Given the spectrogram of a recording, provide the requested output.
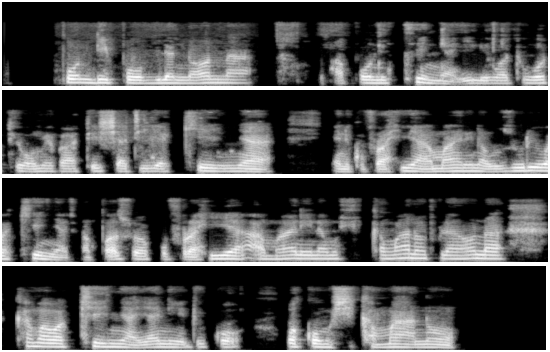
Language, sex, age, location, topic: Swahili, male, 36-49, Wajir, education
